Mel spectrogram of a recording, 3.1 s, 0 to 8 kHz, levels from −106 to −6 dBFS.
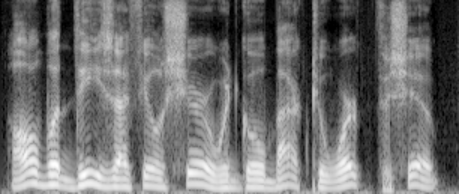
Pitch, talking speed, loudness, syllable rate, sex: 125 Hz, 255 wpm, -17 LUFS, 5.2 syllables/s, male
